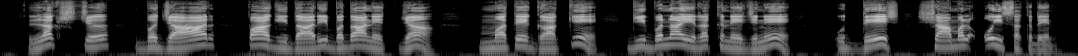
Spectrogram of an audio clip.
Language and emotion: Dogri, neutral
